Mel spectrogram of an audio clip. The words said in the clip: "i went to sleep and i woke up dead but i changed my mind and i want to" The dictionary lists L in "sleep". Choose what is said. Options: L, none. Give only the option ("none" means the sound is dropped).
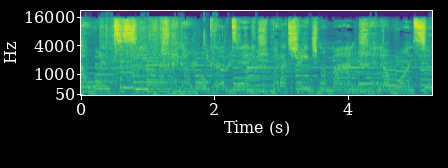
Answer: none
